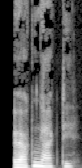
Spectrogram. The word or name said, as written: ørkenagtig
